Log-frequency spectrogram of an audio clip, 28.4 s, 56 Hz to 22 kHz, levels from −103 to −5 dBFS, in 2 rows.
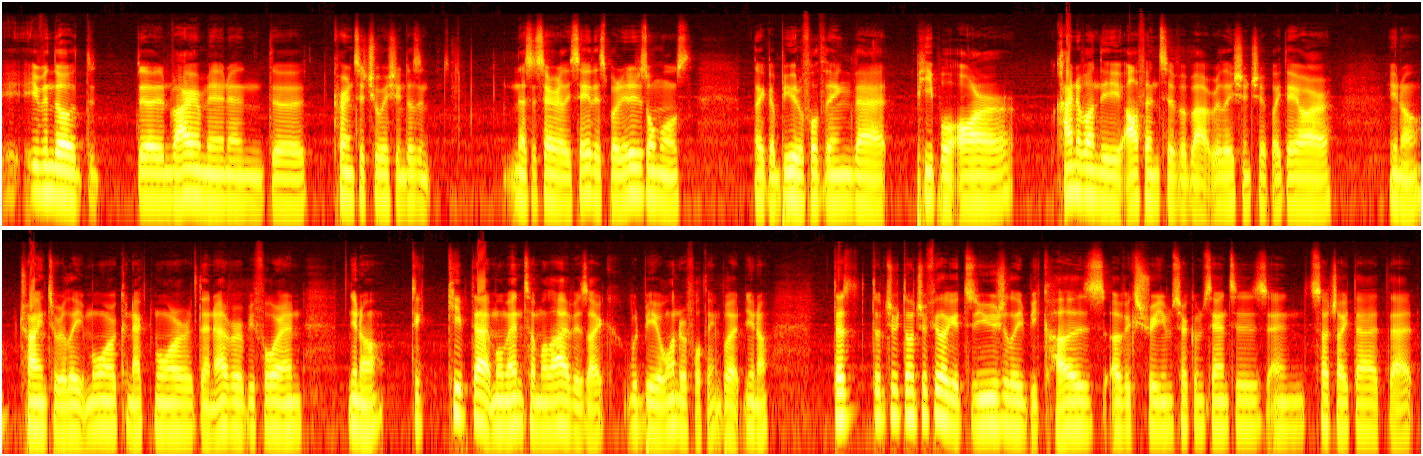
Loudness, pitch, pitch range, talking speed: -20 LUFS, 110 Hz, 105-120 Hz, 170 wpm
